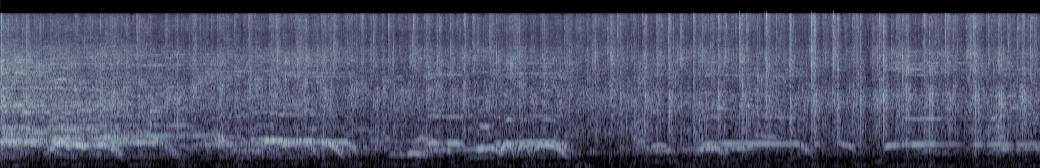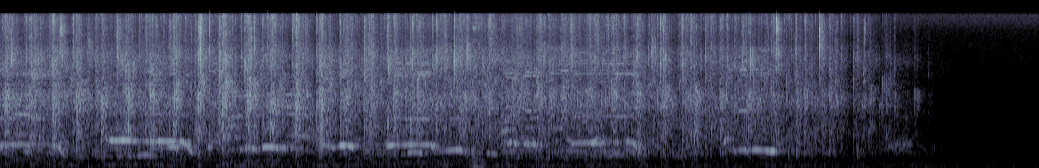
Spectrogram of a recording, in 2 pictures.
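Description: Congregation applauding, with many voices calling out over the clapping. The applause fades slowly and stops shortly before the end.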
